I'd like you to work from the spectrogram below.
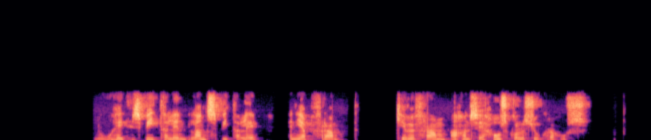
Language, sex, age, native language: Icelandic, female, 30-39, Icelandic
